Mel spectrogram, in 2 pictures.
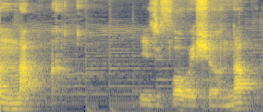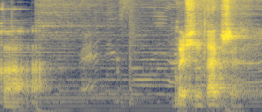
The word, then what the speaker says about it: нақ: Точно так же Адам Альбертович произносит его как нак, то есть переднюю букву произносит к. На самом деле буква А, И, буквы заднего ряда, звуки заднего ряда, и соответственно буква К заднего ряда.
